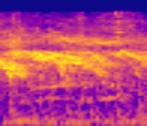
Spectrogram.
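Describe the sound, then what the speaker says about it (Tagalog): Bantam chickens cluck steadily at close range in a farm range enclosure, a continuous busy flock chatter with no pauses and no voices over it. "Bantam nga manok."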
